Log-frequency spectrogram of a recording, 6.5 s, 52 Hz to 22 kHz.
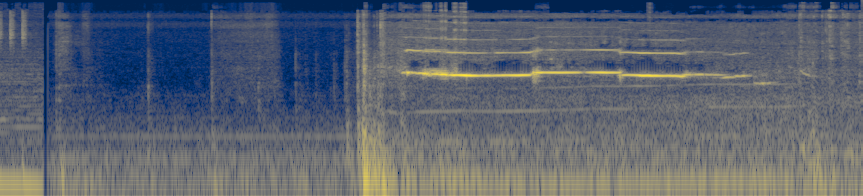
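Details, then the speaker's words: Tesla Model X delivered in May, after a few months of use: all four power windows make a loud squeal going up and down, worsening over time; high wavering squeal over motor whir. "前面2个驾驶座跟副驾驶座，还有后座2个位置在按下来跟按上去的时候，都会有很大的声音。这种声音听起来实在是很恐怖，而且越来越大声。"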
